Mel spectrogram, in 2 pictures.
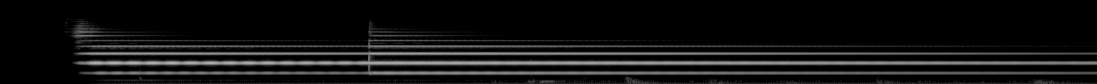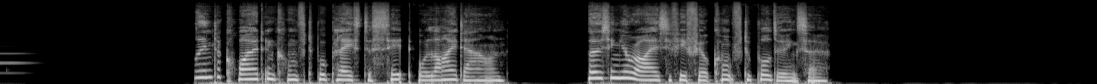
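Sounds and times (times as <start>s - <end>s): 
meditation chime ringing: 0.7s - 11.4s
speech: 13.0s - 16.1s, 16.8s - 19.3s.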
